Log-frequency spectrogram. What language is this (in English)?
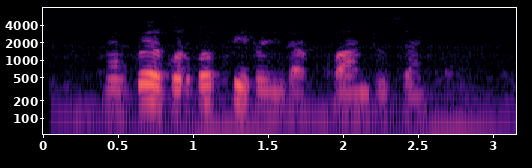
Kinyarwanda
